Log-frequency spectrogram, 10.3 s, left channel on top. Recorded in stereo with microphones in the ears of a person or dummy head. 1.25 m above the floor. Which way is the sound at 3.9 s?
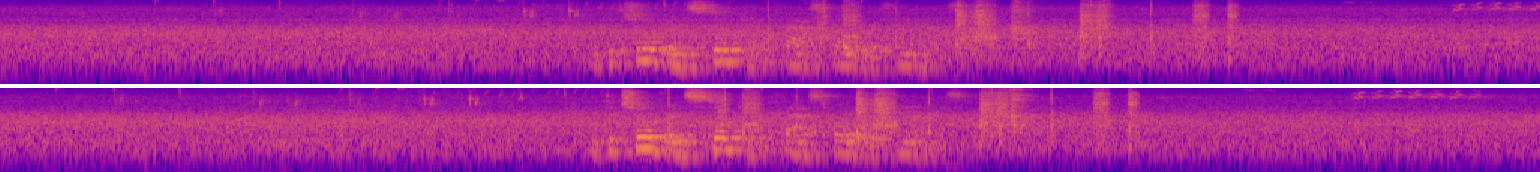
65° right (ahead or behind).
